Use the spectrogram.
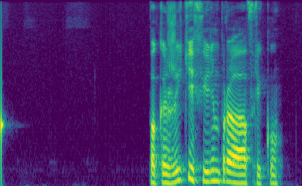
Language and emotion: Russian, neutral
